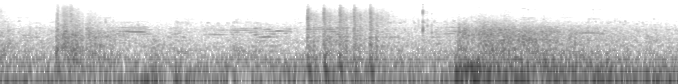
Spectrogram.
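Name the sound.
machine gun fire in a video game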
